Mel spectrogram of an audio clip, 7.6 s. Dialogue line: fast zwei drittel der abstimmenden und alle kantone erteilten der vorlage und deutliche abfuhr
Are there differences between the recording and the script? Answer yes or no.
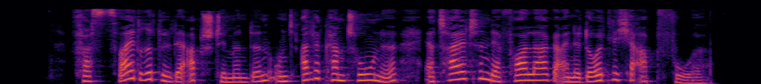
yes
